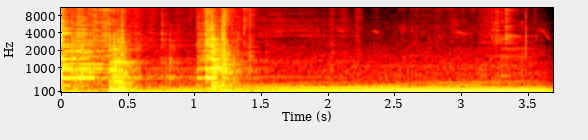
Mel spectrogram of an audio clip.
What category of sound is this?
Sound effects > Objects / House appliances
